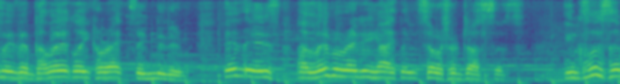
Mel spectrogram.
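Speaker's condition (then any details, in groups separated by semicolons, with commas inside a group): Cerebral palsy; from birth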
